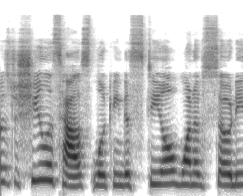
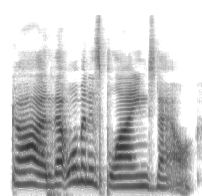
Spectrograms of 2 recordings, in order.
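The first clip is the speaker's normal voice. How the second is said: ordinary talk, nothing marked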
